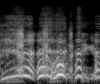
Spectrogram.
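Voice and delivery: real laughter as he signs off; laughing. Real, not acted. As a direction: still cracking up while going to break.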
